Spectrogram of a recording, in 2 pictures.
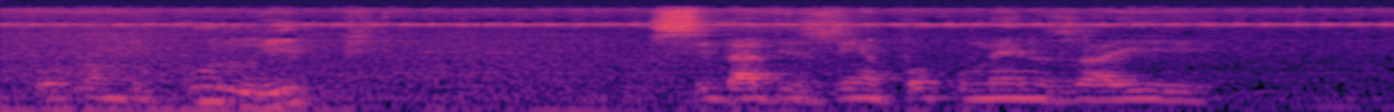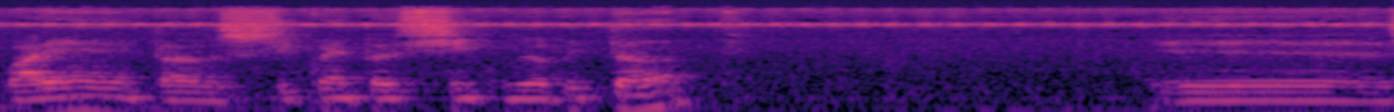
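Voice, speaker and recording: An evangelist with a Northeastern Brazilian accent from Alagoas answers in a plainspoken, respectful way. His mid-pitched voice is mellow. He is recorded from a distance in an echoey room with faint noise. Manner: plainspoken, respectful, keeps addressing the pastor. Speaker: evangelist guest. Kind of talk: testimony interview answers.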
